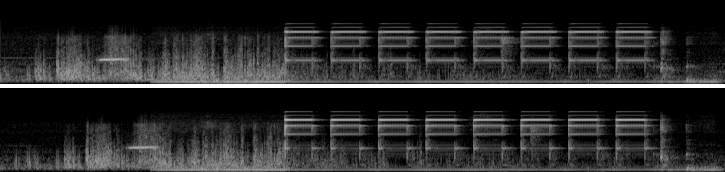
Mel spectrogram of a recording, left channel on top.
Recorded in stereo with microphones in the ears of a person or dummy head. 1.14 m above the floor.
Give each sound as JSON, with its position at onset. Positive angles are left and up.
{"t": 1.5, "sound": "an alarm clock", "side_deg": -30, "distance_m": 4.0}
